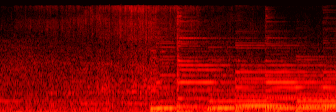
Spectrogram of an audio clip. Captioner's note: fly buzzing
